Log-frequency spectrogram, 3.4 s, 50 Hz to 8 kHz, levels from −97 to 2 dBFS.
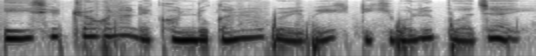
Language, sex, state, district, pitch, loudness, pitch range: Assamese, female, Assam, Sonitpur, 235 Hz, -14 LUFS, 215-260 Hz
